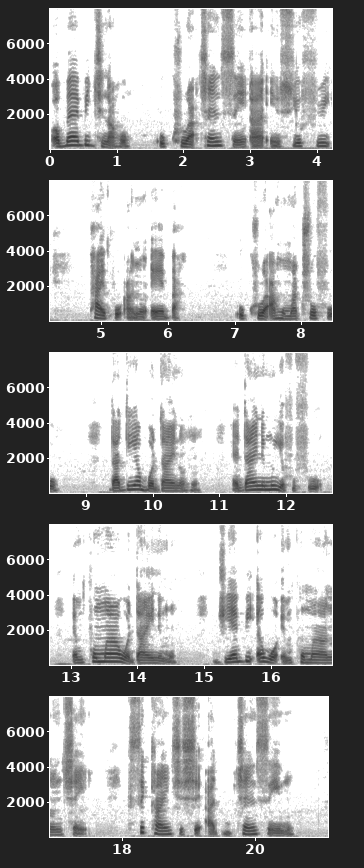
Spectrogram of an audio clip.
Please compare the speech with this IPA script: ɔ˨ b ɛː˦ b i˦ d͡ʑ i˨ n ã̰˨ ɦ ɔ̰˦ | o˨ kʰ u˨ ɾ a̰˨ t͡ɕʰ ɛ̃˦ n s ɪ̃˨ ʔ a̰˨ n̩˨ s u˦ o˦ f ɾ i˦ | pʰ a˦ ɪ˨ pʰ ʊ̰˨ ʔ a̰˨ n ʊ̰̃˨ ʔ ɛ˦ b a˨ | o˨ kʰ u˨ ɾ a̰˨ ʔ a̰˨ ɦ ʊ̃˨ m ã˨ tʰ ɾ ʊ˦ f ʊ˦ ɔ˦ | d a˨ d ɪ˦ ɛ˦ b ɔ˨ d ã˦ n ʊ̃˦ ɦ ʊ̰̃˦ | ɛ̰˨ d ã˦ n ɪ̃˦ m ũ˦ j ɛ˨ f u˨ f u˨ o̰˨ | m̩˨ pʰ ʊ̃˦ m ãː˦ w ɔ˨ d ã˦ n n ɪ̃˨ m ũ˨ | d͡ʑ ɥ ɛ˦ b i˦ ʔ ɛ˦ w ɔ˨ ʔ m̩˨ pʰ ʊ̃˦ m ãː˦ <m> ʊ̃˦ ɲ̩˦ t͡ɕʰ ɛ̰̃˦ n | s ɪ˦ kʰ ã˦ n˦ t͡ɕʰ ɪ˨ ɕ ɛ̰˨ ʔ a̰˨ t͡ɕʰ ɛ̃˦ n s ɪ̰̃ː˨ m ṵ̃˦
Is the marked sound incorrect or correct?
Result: incorrect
